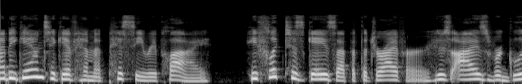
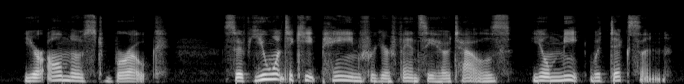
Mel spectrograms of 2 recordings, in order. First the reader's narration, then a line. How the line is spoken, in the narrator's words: Kevin said in a low, warning voice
